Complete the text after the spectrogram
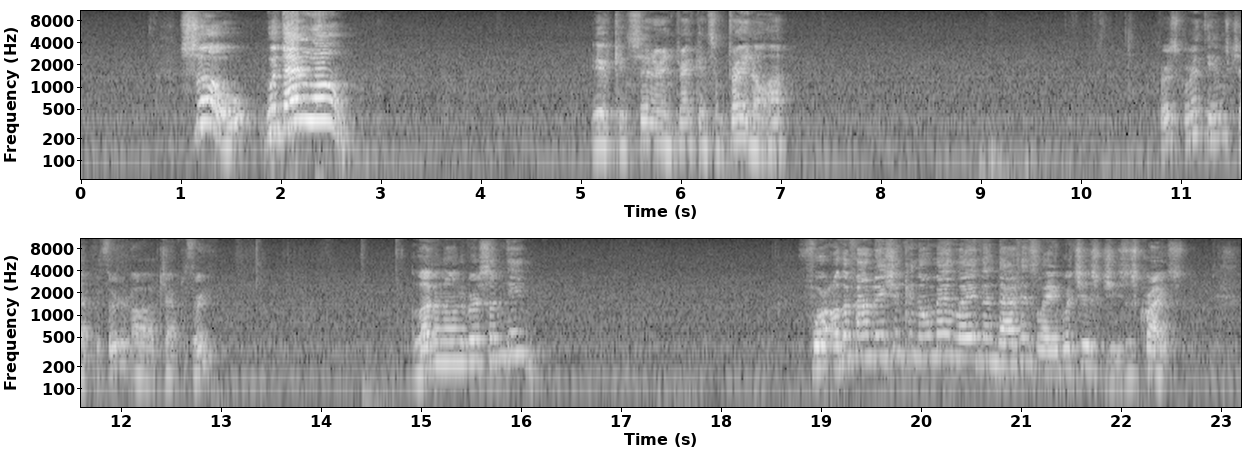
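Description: A middle-aged man speaks close to a microphone in short bursts, with pauses between them.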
